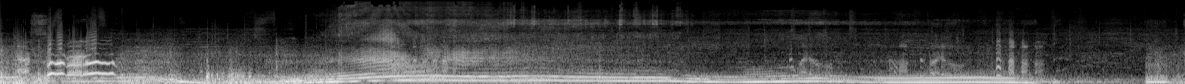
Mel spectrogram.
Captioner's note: engine revving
